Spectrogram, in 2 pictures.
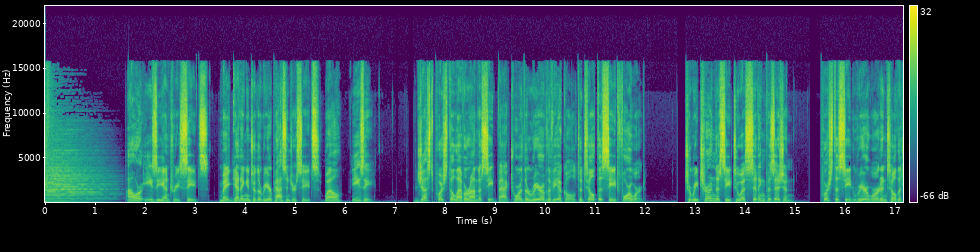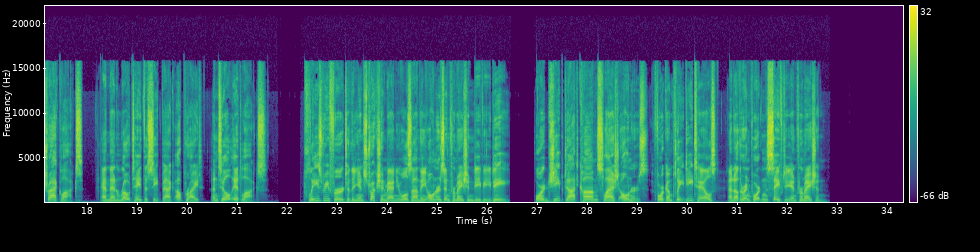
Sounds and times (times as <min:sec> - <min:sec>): Speech: 0:01.6 - 0:06.6, 0:07.4 - 0:12.0, 0:12.8 - 0:21.6, 0:22.4 - 0:32.9.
